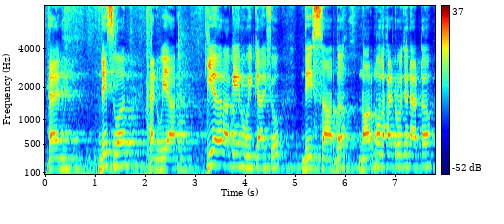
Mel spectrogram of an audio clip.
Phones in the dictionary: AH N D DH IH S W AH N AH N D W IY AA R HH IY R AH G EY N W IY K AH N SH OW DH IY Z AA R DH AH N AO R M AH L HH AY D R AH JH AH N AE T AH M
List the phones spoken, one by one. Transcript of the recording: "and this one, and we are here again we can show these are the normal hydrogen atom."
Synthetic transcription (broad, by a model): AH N D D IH S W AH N AH N D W IY AA R HH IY R AH G EY N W IY K AH N SH OW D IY S AA R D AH N AO R M AH L HH AY D R AH JH AH N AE T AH M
